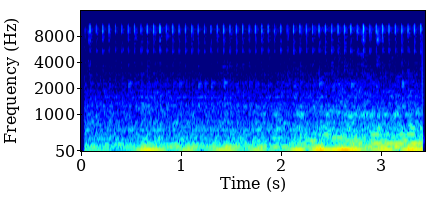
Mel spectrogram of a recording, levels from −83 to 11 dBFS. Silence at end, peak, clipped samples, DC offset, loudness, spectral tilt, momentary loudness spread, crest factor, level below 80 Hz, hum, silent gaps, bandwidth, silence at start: 0 s; -16 dBFS; under 0.1%; under 0.1%; -32 LUFS; -8 dB/octave; 13 LU; 14 dB; -32 dBFS; none; none; 11.5 kHz; 0.05 s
